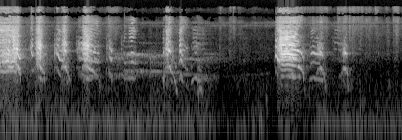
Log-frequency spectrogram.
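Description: Two foxes screaming at each other in a series of harsh, wavering calls. There is a pause of about a second past the middle, then one loud, longer scream and a few shorter ones. The calls are a screaming match between the pair.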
